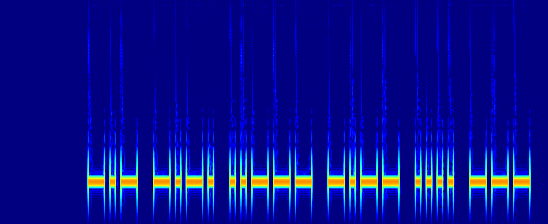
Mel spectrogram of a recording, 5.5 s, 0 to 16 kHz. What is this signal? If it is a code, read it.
Morse code, heard as a keyed tone, about 22 wpm, 700 Hz. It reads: KC2YHO
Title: USA Callsign DE Callsign - 6 Characters - 22wpm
